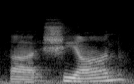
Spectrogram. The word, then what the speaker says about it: Xi'an: The capital was now, let me make sure I'm pronouncing it right. Chinese society, they don't have it. Xi'an is the capital.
